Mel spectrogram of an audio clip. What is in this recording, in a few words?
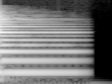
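piano C, House Selection, Dance Synths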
